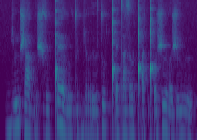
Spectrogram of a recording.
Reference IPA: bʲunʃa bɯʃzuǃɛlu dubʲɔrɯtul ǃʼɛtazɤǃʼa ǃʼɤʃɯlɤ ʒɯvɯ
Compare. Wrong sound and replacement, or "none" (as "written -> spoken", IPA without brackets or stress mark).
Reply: v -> β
